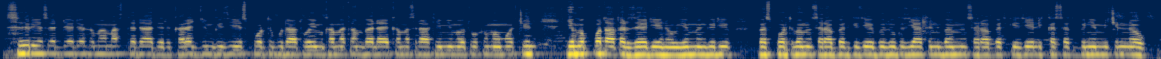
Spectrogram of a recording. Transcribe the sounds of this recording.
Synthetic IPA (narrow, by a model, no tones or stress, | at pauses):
sɨɾjɛsəd̪ːəd̪əɦɨməmast̪ʰəd̪ad̪əɾkʰəɾəd͡ʒːɪmɡize̞jɛspʰo̞ɾt̪ɡud̪at̪wɔjɪmkʰəmət̪ʼambəlajkʰəməsɾat̪jɛmːimət̪ʼuhɨməmo̞t͡ʃːɪnjɛməkʷʼːot̪ʼat̪ʼəɾzəd̪e̞nəwjɪhɨmɨŋɡɨd̪ih | bəspʰo̞ɾt̪bəmːɨnsəɾabːət̪ɡize̞bɨzuɡɨzjat̪ʰɨnbəmːɨnsəɾabːət̪ɡize̞likːəsːət̪bɨnjɛmːit͡ʃɪlnəw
